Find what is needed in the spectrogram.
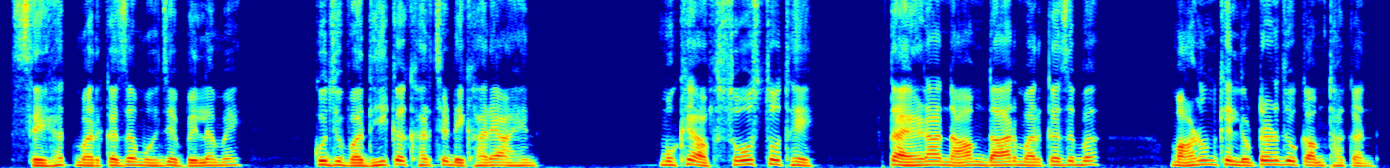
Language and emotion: Sindhi, sad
